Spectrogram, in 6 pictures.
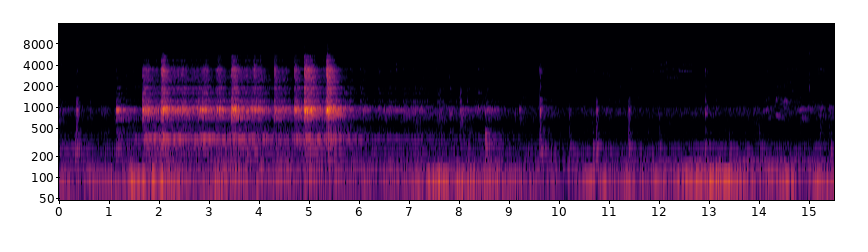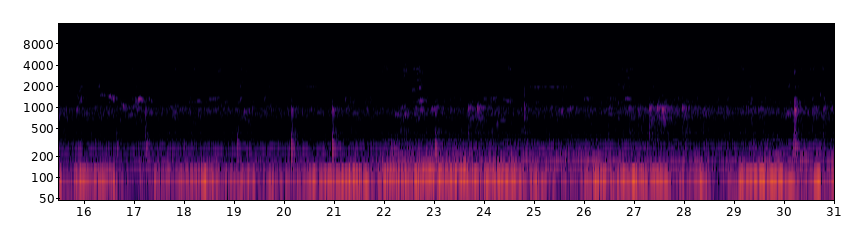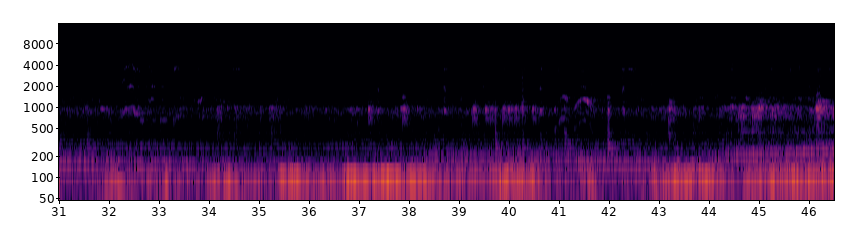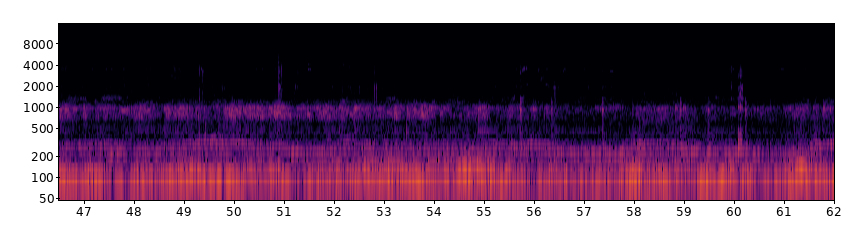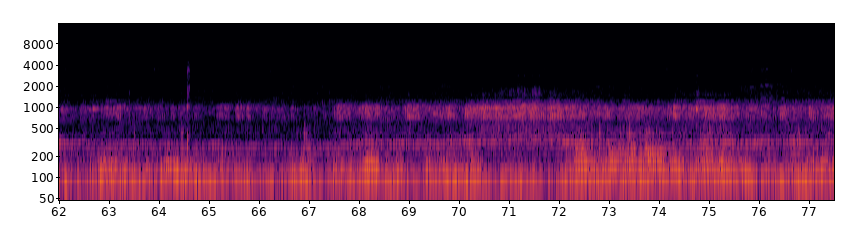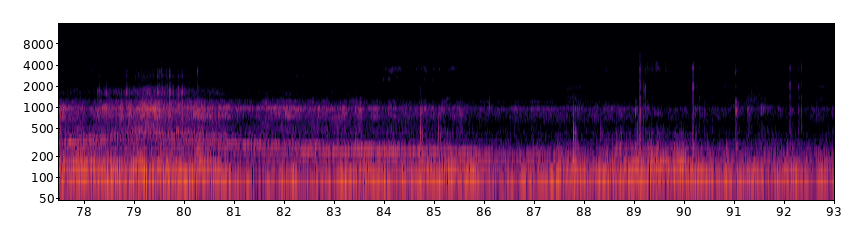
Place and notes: Utena, Lithuania, footbridge
4 contact microphones on various parts of a footbridge
June 2018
